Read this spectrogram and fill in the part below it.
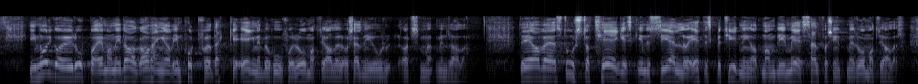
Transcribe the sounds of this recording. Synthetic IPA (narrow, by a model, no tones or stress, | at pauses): inɔɾɡəɔœʉɾuːpɑæɾmɑnɪd̪ɑːɡɑːʋhɛŋːɪɑʋɪmpʰɔʈːfɔɾɔd̪ɛkːəʔeːɡnəbəhuːʋfɔɾːoːmɑt̪ʰɾɪɑːləɾɔʃɛld̪əjuːɾɑ̰ʈsmɪnəɾɑ̰ːlə̰ | d̪̥ɛæɾɑʋst̪uːɾst̪ɾɑt̪ʰeːɡɪskɪnd̪ʉst̪ɾɪɛlːɔeːt̪ɪsk̚bət̪ʰyːd̪nɪŋɑt̪mɑnbliːɾmeːɾsɛlfɔʂyːnt̪mɛɾoːmɑt̪ʰɾɪɑ̰ːlə̰ɾ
